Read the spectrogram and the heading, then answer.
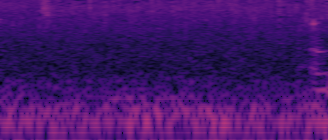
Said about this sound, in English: I know it's not the hotel we had in mind, but it's better than staying out in the rain.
